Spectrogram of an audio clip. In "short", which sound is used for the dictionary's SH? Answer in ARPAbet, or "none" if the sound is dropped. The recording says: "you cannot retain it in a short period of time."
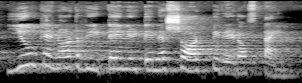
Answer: SH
